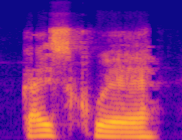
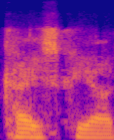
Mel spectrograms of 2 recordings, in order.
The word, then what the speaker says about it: chi-square: not good usually um chi-square uh collection tables might have okay Square in particular um sorry you might say I call it some they have different pronunciations they call it Kai Square Chi Square anyway so you have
